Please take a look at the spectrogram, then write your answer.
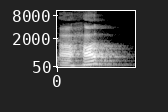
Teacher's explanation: شروع میں ایسا لگا جیسے میں طا پڑھنے والا ہوں اور طا کے لیے میں گیا، لیکن جب باہر نکلا تو تا سے نکلا، تو تھوڑی سی آواز اس کی بھی آ گئی ہے اور اس کی بھی آ گئی ہے۔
